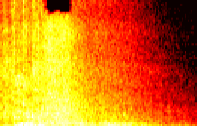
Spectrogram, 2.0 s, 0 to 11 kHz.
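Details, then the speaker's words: Pontiac Fiero with swapped 3800 engine, first start: fires straight into a loud high-rev roar instead of idling, then shut off; bent throttle cable lever hitting the throttle body likely holds throttle open. "looking at my throttle body, this looks extremely bent out of shape, which is hitting the throttle body. And I think it's not letting it close all the way."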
